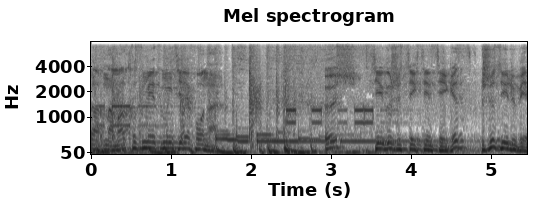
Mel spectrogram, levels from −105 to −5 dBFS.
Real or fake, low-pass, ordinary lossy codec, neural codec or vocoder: real; 7.2 kHz; none; none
